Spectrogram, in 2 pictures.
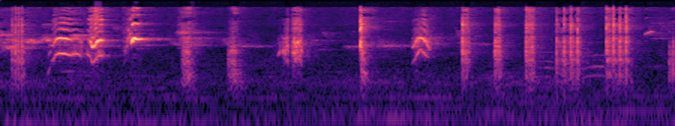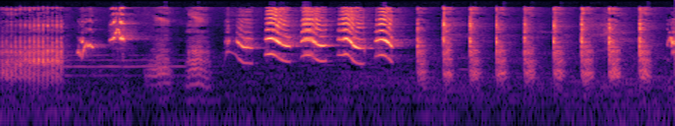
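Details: Javan myna singing tirelessly on a training recording for other birds: harsh clicks and rasping squawks, a burst of noisy chatter, then a repeated looping whistle followed by a steady series of sharp clicks.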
